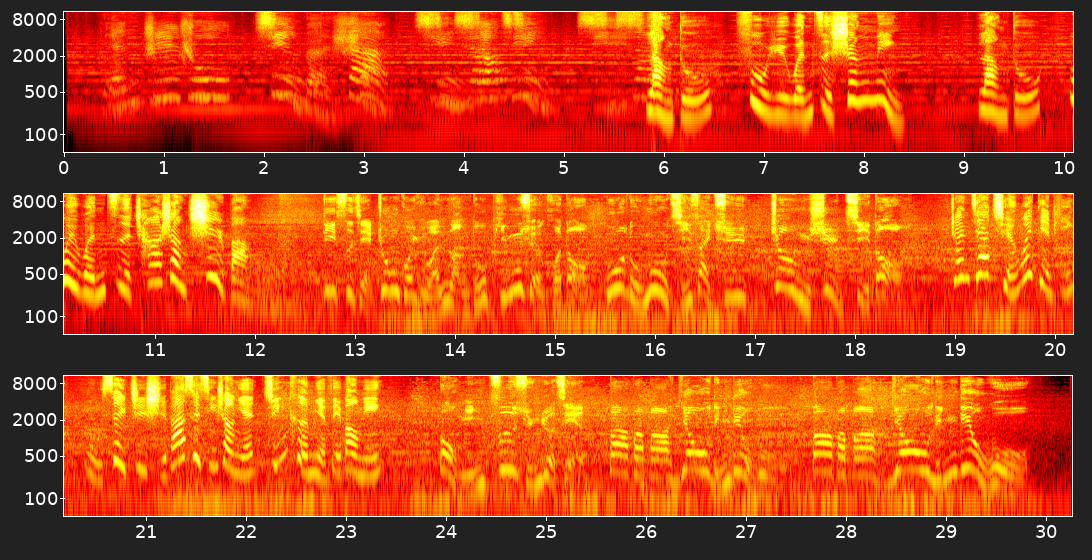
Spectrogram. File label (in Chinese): 女 中文广告 童声和女声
